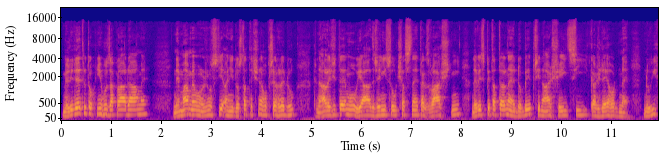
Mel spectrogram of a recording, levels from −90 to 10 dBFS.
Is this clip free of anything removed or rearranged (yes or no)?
yes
